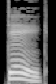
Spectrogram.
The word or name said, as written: daeg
